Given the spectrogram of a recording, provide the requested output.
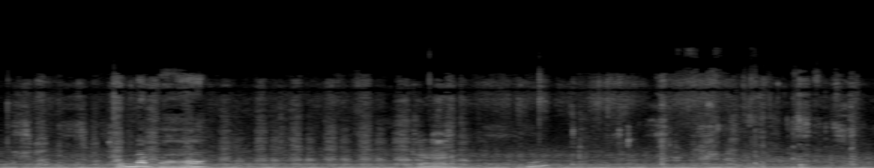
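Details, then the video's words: Little John, a Labrador Retriever puppy, crying because he is scared of something: a few soft, wavering whimpers, one rising at the end, mixed with steady panting over a hissy indoor background. "My Labrador puppy crying scary made me emotionally sad"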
